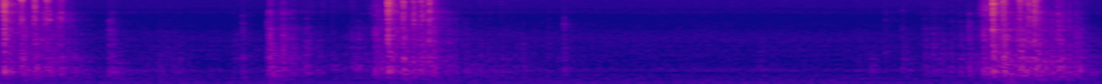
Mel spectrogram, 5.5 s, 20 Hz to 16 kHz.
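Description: Crank of an 1897 Payen P3A arithmometer, a stepped-drum mechanical calculator, turned three full turns. Each turn is a short clatter of gears and carry mechanism; the turns come near the start, about two seconds in and about five seconds in. Each turn adds the set number 432 once, multiplying it by 3 through repeated addition.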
